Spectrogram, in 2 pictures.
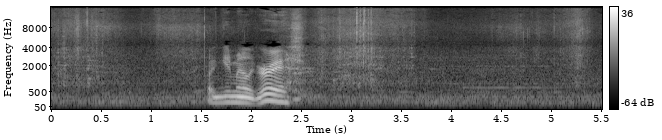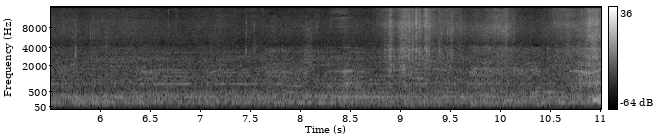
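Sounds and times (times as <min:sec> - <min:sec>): rake rustling through grass: 0:00.0 - 0:03.7, 0:04.5 - 0:05.4, 0:08.8 - 0:11.0.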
